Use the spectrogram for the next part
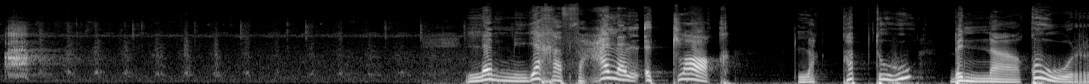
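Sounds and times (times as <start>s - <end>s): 
crow cawing: 0.0s - 4.4s
speech: 4.6s - 7.3s, 8.0s - 10.8s.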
